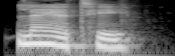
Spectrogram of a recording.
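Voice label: "laity", British English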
